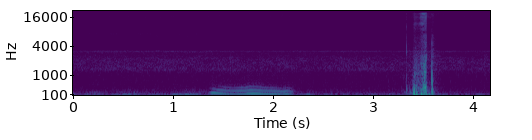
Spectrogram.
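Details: Sleeping cat: a single soft, humming snore followed by a brief click in a quiet room; finding: snoring.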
